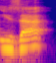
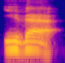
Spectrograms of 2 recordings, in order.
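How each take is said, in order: First: The middle consonant is a 'z' sound. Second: The middle consonant is a soft 'th' sound. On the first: The speaker calls it wrong. "not iza" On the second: The speaker calls it right. "the tongue comes between the teeth"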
